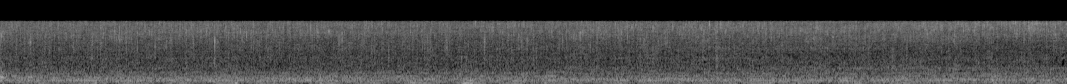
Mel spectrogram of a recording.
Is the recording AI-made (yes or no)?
no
